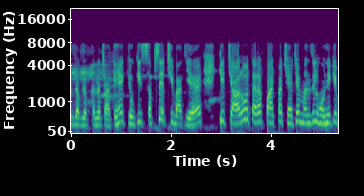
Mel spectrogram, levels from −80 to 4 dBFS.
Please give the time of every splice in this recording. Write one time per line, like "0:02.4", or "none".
none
